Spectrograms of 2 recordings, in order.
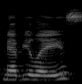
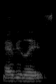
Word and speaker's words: nebulaezz: name by the way so it's pronounced like nebulae like neverland is so like nebulae yeah okay okay uh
